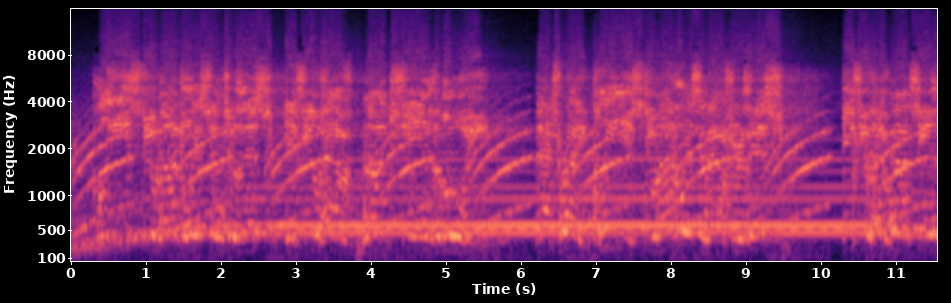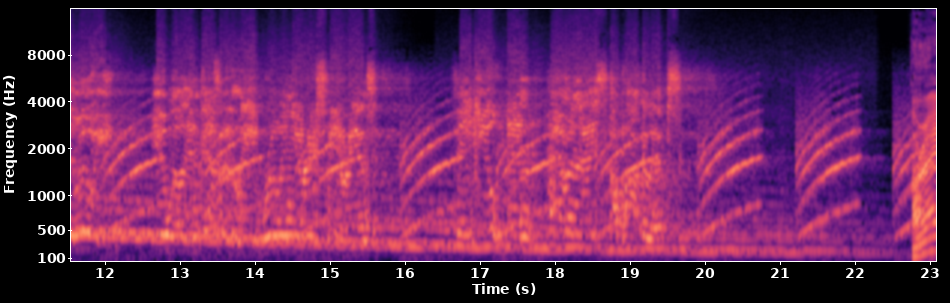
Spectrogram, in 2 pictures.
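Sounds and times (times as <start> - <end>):
alarm siren sound effect: 0.0 - 23.0.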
